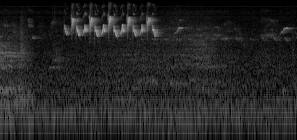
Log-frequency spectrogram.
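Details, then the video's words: A cinereous tit, singing in full voice, pours out about fourteen quick, high, repeated zigzag notes in under two seconds, with softer scattered chirps before and after. "Suara Merdu Gelatik Batu Gacor"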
